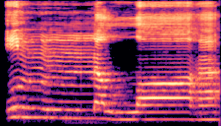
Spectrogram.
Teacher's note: نون مشدد پر غنہ کریں گے اور اس کے بعد لفظ اللہ کے لام کو پورا ادا کریں گے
